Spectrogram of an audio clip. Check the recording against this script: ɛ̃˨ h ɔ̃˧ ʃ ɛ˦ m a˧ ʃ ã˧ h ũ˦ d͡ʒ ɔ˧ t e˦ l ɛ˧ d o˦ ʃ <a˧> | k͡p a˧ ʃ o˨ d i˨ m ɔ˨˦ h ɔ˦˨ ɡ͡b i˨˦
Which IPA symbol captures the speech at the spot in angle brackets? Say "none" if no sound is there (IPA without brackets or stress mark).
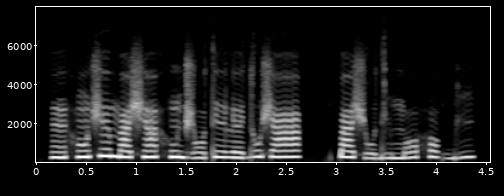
a˦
